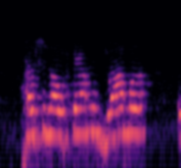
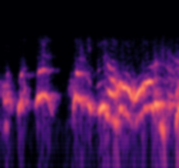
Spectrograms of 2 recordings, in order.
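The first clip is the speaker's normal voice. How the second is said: high, quick mock protest building louder; hammed-up tattling complaint, pitched up; indignant classmate; 10 semitones higher, 4 dB louder than usual. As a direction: mimic a student crying unfair. Acted classmate objecting to unfairness.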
